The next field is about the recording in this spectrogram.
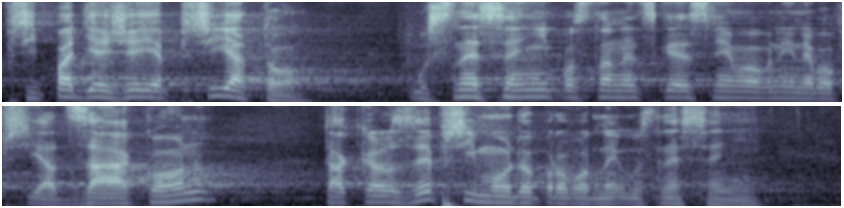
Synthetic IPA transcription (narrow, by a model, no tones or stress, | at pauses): pr̝̥iːpaɟɛʒɛjɛpr̝̥ɪjat̪o̞̰ | ʔusnɛsɛɲiːpo̞slanɛt͡skɛːsɲɛmo̞vnɪnɛbo̞pr̝̥ɪjat̪zaːko̞n | t̪aklzɛpr̥iːmowd̪do̞pɾovo̞dnɛːusnɛsɛɲḭː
